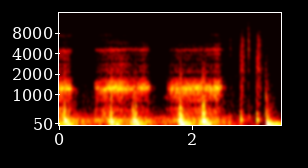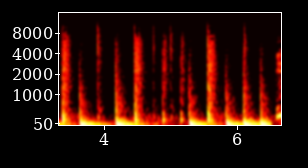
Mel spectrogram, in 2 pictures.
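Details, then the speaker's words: Imitated heart sounds in a veterinary cardiology explanation of murmur types: a heartbeat with a steady, even whooshing filling each systole; a holosystolic (plateau) murmur. "então desses três só falta falar de um que foi justamente holossistólico também conhecido como som de platô porque a estrutura de som é continha"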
